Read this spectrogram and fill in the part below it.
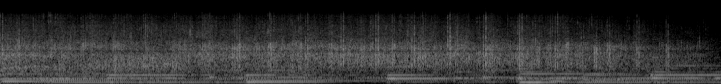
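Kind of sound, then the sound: crowd, audience applauding loudly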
